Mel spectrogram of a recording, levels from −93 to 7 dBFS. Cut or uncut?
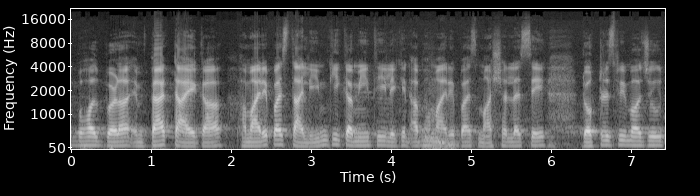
cut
